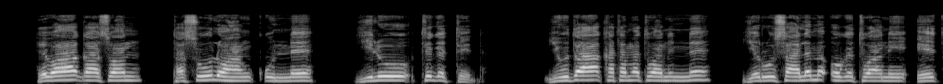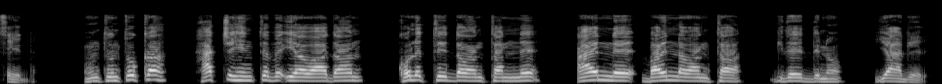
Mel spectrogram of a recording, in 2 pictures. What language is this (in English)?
Dawro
